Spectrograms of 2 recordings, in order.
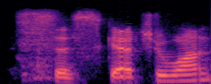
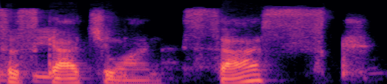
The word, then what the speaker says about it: Saskatchewan: So how do you Saskatchewan? How do you pronounce it? Saskatchewan.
